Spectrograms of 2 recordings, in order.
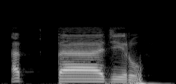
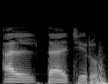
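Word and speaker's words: التاجر: No pronuncio el lam porque es una letra shamsia y es dificultoso pronunciar el lam y después la ta, por eso digo at-tajiru y no digo al-tajiru, digo at-tajiru, directo a la shadda.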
